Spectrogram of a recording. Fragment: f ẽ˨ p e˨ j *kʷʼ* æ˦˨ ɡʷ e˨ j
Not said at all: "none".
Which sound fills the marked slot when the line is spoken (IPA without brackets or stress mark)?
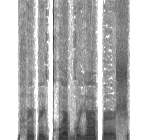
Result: kʷʰ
